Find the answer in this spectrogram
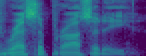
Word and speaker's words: reciprocity: I think we're saying it wrong. It's reciprocity.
